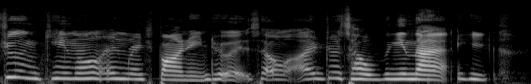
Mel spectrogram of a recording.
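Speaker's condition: Spastic cerebral palsy, mixed, mostly spastic

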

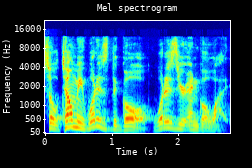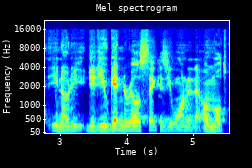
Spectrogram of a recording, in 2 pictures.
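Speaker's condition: No condition

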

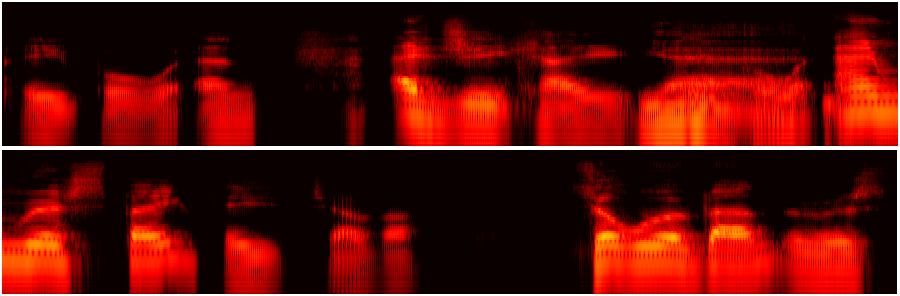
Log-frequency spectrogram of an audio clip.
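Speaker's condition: Cerebral palsy, moderate; spastic

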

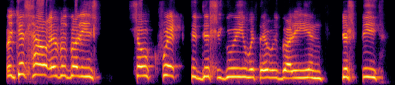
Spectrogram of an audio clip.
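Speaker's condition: Cerebral palsy; disability since childhood

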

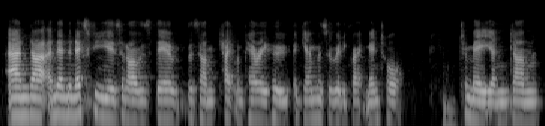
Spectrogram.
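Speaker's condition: Cleft palate; lots of childhood speech therapy

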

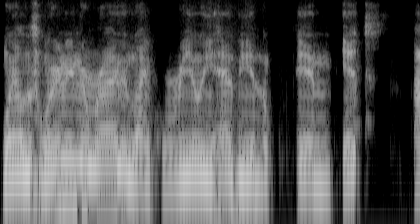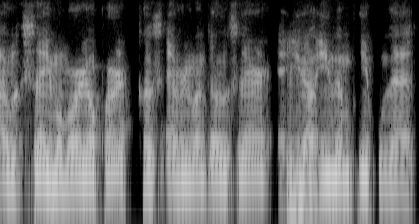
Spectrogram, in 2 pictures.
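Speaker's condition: Cleft lip and palate; rare genetic birth disorder

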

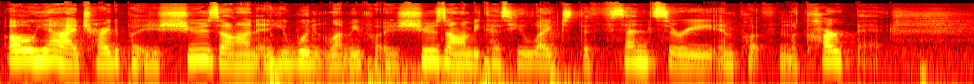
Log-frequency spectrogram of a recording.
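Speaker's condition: No condition

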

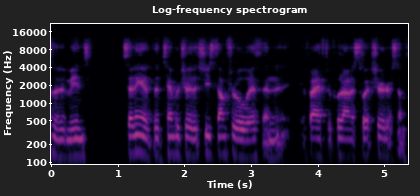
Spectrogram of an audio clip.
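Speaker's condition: Parkinson's; still teaching and speaking publicly

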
